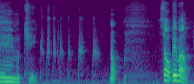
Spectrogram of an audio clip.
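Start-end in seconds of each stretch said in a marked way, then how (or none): none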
